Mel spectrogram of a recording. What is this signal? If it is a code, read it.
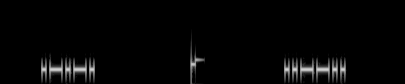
Morse code, heard as a keyed tone, about 30 wpm, 700 Hz. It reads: <AR> ?
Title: Single Character (Letter:Number:Punctuation:Prosign) Alt 30wpm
